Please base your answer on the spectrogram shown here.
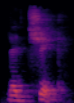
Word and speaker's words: Ledaig: kilhomen kill holmen next one we have is the chick the chick now we have kalila kalila and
